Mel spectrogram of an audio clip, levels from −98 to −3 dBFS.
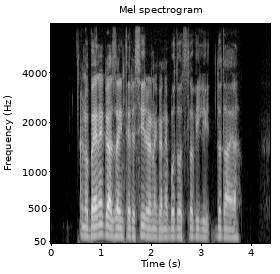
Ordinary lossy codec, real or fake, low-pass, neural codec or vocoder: none; real; none; none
